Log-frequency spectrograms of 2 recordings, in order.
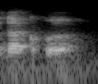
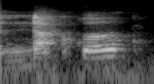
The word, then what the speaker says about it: Nakba: uh in in Palestine for the Nakba.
